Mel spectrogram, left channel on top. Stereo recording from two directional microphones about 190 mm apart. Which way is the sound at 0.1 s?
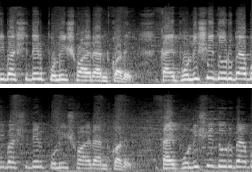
40° left (ahead or behind).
